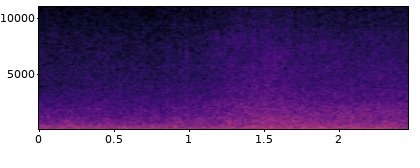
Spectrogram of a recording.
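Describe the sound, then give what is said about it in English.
Turbulent white-water surf rolling in on a beach along a wild coast roars steadily and loudly, a dense, unbroken wash of crashing waves with some wind rumble mixed in and no voices. “A contemplative Viennese gazes out at the turbulent white water.”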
